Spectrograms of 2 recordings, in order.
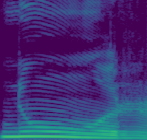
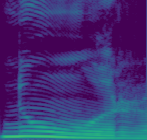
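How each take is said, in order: Both takes have the same delivery.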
